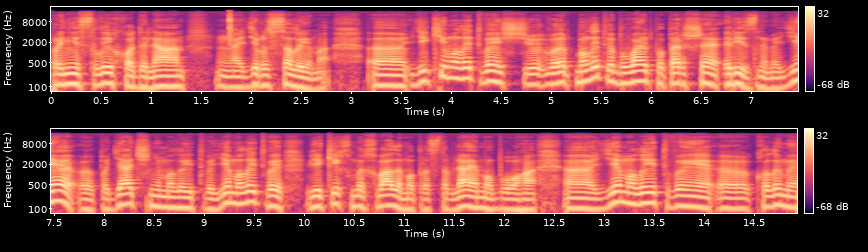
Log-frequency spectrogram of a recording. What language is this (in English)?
Ukrainian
